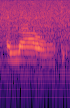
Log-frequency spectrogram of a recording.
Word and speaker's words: allowed: Right, so if the infinitive verb ends in one of these sounds, then the ed is pronounced as d. Allow, ending in the voiced consonant sound, becomes allowed.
